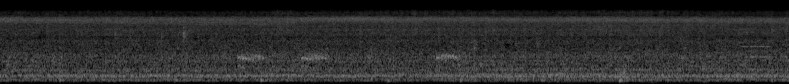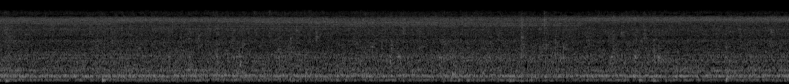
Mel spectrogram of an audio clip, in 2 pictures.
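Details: Japanese honey bees fanning continuously on a hot day, a dense, steady hum with layered low drones and an even hiss that never breaks; a few faint short tones rise briefly near the start.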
